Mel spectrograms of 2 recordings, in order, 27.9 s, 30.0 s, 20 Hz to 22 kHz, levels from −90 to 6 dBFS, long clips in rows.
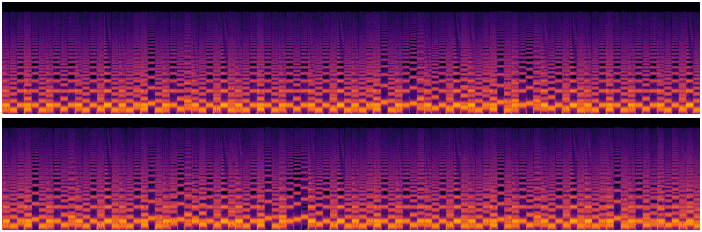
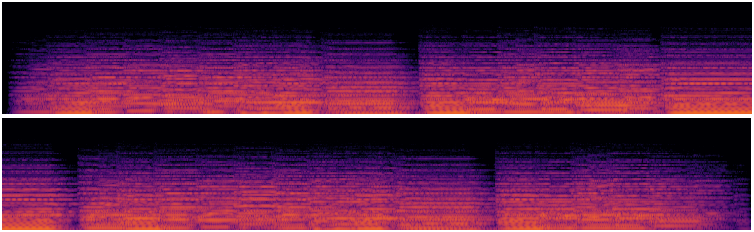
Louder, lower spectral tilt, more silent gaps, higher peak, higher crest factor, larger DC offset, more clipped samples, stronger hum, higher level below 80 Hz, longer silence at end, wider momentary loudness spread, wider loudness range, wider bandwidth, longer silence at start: first, -20 LUFS vs -32 LUFS; about the same, -8 dB/octave vs -7 dB/octave; neither; first, -10 dBFS vs -16 dBFS; about the same, 10 dB vs 14 dB; first, 0.1% vs under 0.1%; neither; neither; second, -44 dBFS vs -38 dBFS; about the same, 0 s vs 0.1 s; second, 4 LU vs 7 LU; about the same, 1 LU vs 2 LU; first, 13 kHz vs 8.8 kHz; second, 0 s vs 0.25 s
